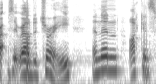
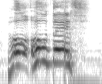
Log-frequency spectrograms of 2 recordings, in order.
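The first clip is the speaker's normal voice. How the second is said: high, loud shouting over loud background noise; 9 semitones higher than usual. Shouting to a big creature while throwing him a rope: shouting over the cicadas. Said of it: "trying to, like, shout over the cicadas".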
